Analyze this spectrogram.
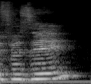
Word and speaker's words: faisais: Je faisais, Tu faisais, il faisait, nous faisions, vous faisiez, il faisait. AI, il se prononce E.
